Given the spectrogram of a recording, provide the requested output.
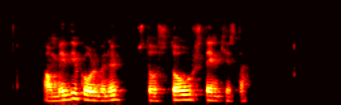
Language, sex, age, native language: Icelandic, male, 30-39, Icelandic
